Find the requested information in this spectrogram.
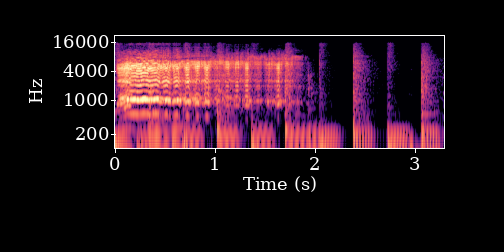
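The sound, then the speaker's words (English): A goat bleats in one long, quavering, nasal cry that is loud and bright and fades after about two seconds. “Goat.”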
